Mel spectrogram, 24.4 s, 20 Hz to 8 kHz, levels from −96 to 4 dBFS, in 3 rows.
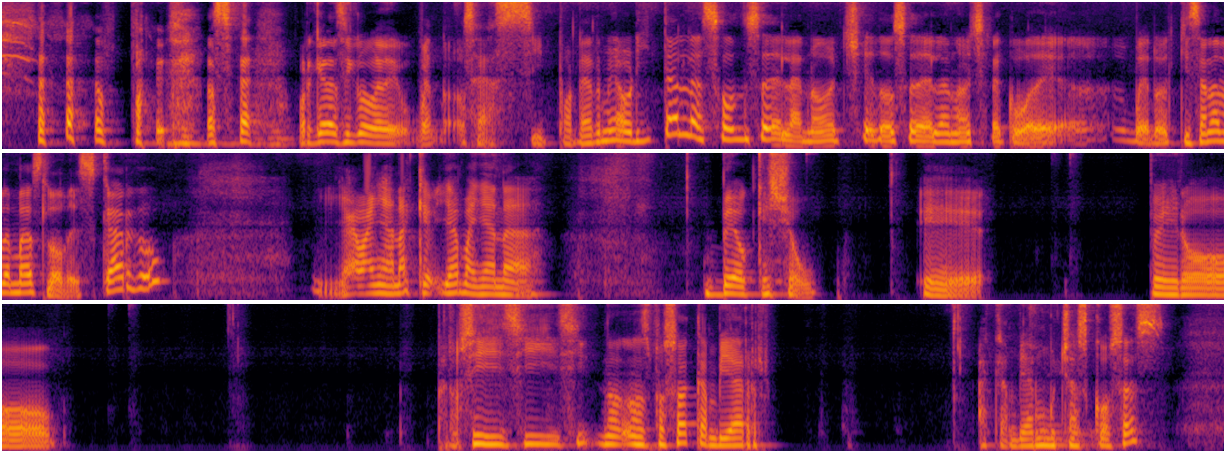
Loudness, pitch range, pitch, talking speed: -20 LUFS, 140-200 Hz, 165 Hz, 135 wpm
